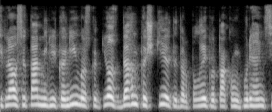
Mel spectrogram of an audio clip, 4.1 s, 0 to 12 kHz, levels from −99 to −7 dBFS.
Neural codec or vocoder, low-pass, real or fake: autoencoder, 22.05 kHz, a latent of 192 numbers a frame, VITS, trained on one speaker; 9.9 kHz; fake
